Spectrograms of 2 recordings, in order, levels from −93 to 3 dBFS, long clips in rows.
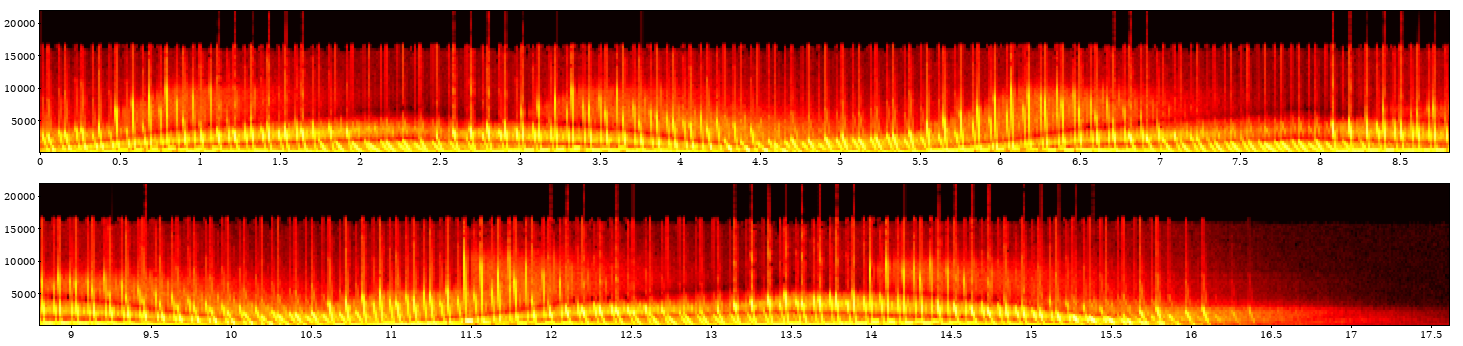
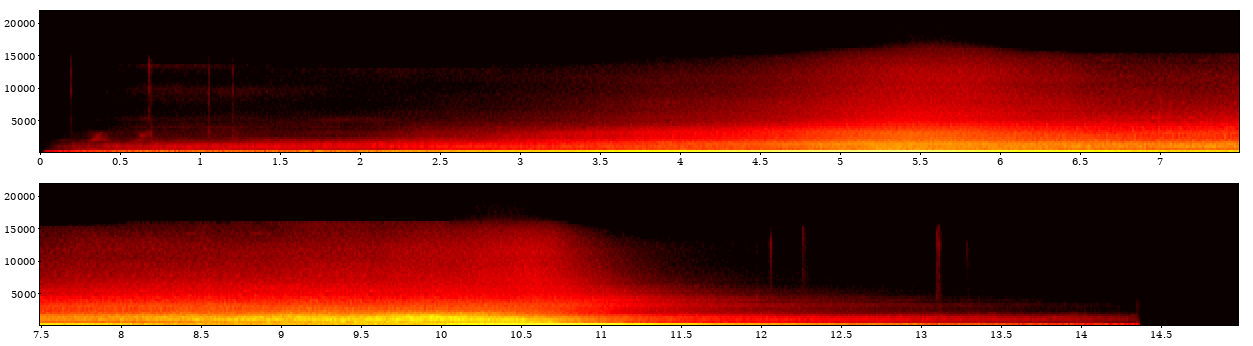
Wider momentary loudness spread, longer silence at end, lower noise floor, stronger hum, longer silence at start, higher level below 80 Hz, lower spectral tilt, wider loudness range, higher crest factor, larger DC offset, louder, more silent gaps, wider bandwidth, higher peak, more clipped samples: second, 5 LU vs 23 LU; second, 1.2 s vs 1.7 s; first, -60 dBFS vs -46 dBFS; neither; second, 0 s vs 0.65 s; second, -54 dBFS vs -20 dBFS; second, -2 dB/octave vs -8.5 dB/octave; second, 2 LU vs 17 LU; about the same, 14 dB vs 16 dB; neither; first, -13 LUFS vs -16 LUFS; neither; first, 17.5 kHz vs 4.6 kHz; about the same, 0 dBFS vs 0 dBFS; neither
